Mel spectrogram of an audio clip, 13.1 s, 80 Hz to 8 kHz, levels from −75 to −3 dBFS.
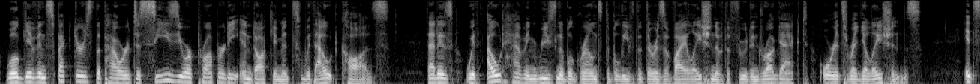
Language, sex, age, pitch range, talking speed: English, male, 30-49, 90-115 Hz, 165 wpm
